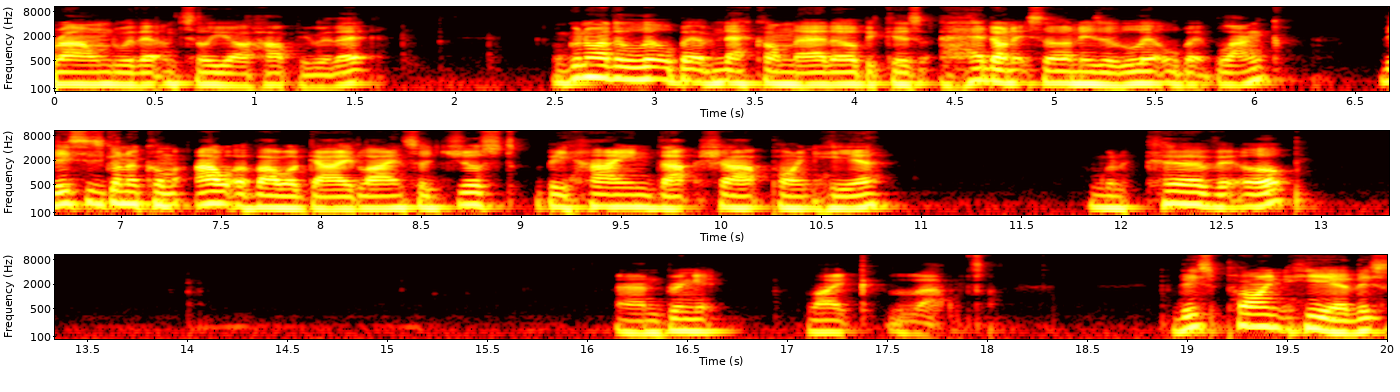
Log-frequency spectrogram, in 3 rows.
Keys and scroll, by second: 4.1 typing, 10.0 ctrl+z.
